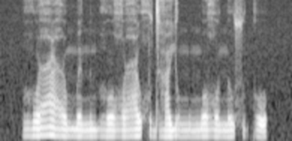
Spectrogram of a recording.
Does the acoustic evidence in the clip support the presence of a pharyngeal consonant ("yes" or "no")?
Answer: yes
